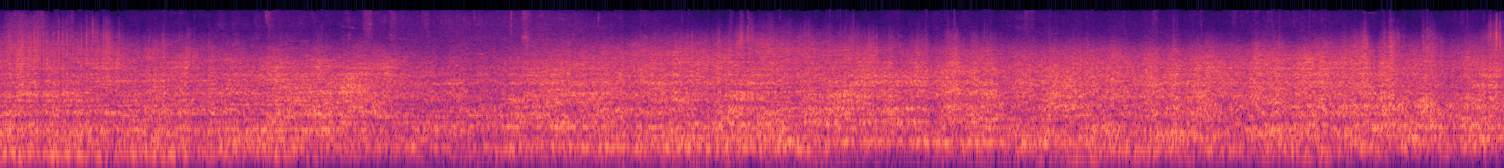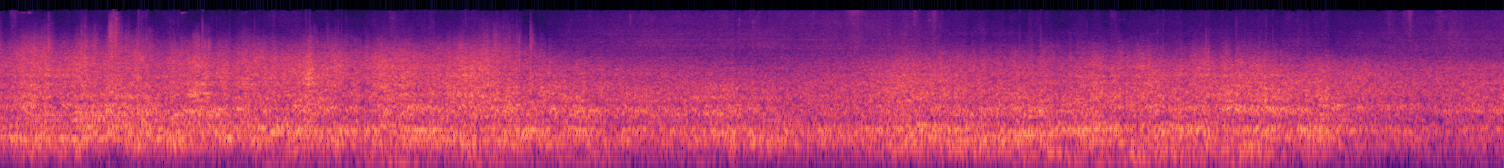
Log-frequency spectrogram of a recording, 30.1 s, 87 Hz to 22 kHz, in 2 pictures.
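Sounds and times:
fighter jet engine roar: 0.0s - 30.0s.

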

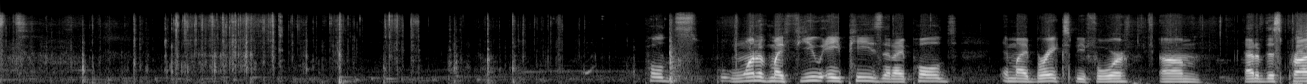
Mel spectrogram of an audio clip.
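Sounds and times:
foil packs crinkling: 0.0s - 5.8s, 11.2s - 13.0s.

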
